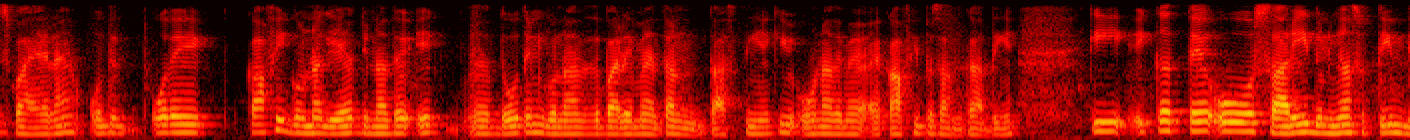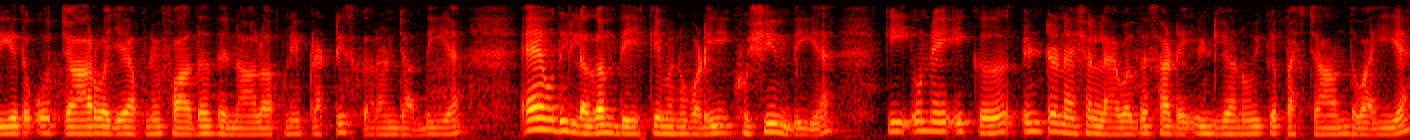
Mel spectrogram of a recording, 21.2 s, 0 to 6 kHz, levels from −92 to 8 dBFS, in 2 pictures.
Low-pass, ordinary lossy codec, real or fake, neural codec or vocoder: 5.4 kHz; none; real; none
